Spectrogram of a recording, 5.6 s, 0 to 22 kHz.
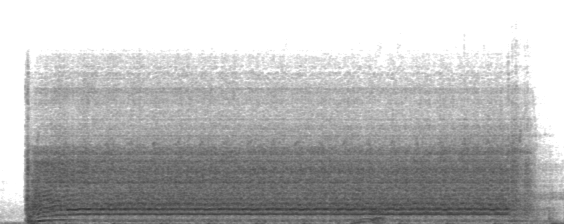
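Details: Datsun 720 King Cab 4x4, engine around 140,000 miles, sat about 17–20 years, head previously removed: the starter spins fast and even with no compression pulses. Compression test reads zero on all cylinders, and loose rocker bolts were found.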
